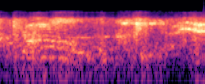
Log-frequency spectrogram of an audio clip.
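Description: Several high young voices chattering and calling out over each other in a room, no single speaker clear, with a sharp knock right at the start.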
